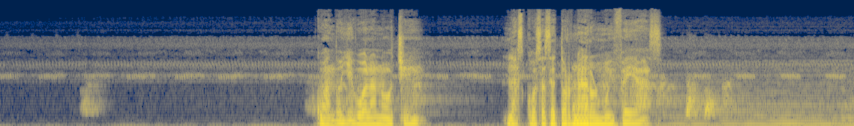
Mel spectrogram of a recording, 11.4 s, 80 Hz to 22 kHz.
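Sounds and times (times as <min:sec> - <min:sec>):
dog barking: 0:01.1 - 0:01.5, 0:04.1 - 0:04.4, 0:08.7 - 0:10.1
speech: 0:04.2 - 0:05.7, 0:06.7 - 0:08.9.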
